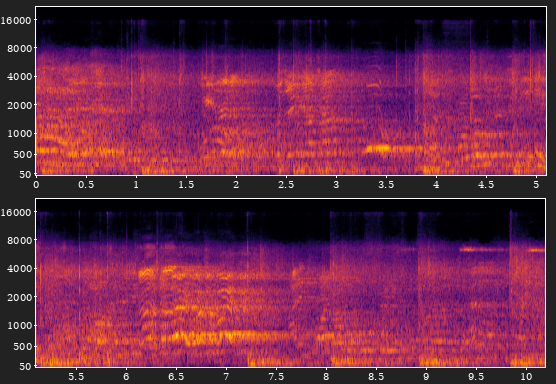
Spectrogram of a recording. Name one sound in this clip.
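Sneakers squeak on the gym floor.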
